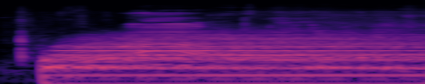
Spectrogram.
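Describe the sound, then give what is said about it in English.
A gong is struck once after a brief soft lead-in, giving a loud, sudden clang that settles into a sustained, shimmering metallic ring holding steady for about two seconds, with no talking. “And the gong tells us that everyone's had enough.”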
